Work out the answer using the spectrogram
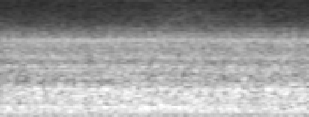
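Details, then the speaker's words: Calore space heater that gave no heat or power light, after repairing a faulty internal wire, running on high wattage with heat on: steady, even rushing of air over a low constant hum, no rattle or scrape, blowing heat; normal fan operation. "okay that's fan heat off put on high wattage can you hear that it's blowing heat"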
